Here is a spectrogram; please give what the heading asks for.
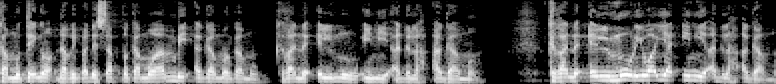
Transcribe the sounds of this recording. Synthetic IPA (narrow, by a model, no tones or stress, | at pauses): kamũt̪eŋɔʔdaɾipadasapəkamuambɪʔaɡamãkamukəɾanaʔilmuiniʔa̰dalahaɡama | kəɾanaʔilmuɾiwajat̪̚iniadalaɦaɡama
